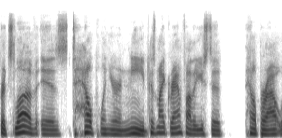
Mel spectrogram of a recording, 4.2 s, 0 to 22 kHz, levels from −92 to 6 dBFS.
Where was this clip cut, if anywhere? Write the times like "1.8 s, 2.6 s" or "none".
1.0 s, 2.2 s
